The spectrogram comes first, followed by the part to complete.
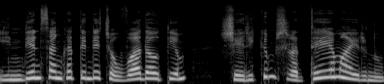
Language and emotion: Malayalam, surprised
